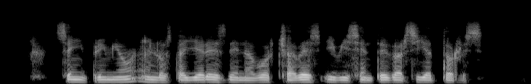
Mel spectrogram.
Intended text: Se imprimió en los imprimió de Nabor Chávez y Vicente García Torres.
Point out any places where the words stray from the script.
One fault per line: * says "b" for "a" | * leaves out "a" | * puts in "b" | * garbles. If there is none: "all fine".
* says "talleres" for "imprimió"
